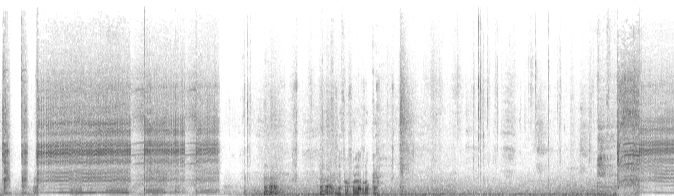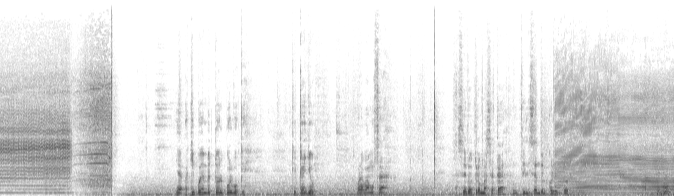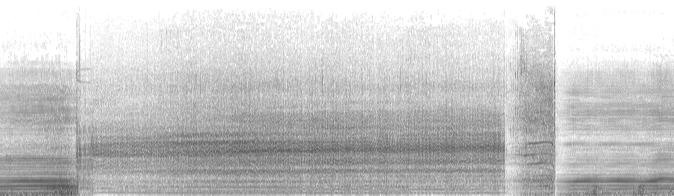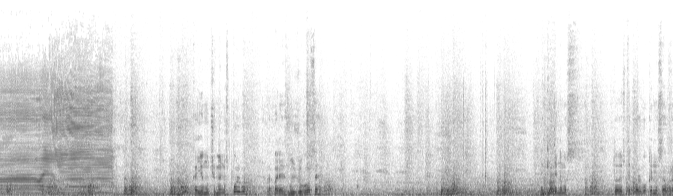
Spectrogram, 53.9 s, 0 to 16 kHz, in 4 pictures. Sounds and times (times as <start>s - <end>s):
Drill: 0.0s - 4.5s, 12.3s - 15.9s, 24.6s - 42.8s
Speech: 6.7s - 7.7s, 17.0s - 18.5s, 19.3s - 19.8s, 20.6s - 21.4s, 22.6s - 24.9s, 44.3s - 47.0s, 51.2s - 52.0s, 52.7s - 53.9s.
